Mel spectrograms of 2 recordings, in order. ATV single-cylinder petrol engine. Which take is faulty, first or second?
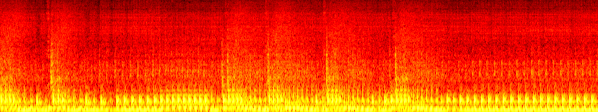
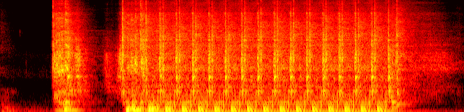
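second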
